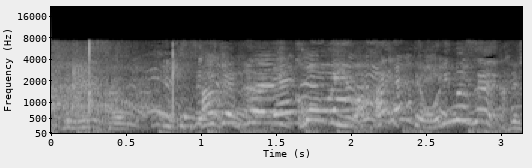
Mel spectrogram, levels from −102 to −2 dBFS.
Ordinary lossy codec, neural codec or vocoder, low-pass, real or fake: none; none; 7.2 kHz; real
